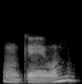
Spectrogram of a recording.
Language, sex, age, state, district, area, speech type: Sanskrit, male, 18-30, Karnataka, Uttara Kannada, rural, conversation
